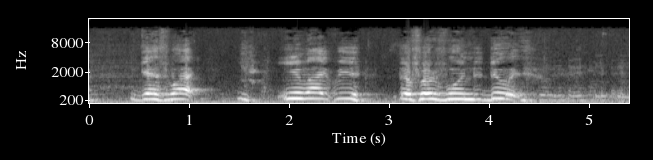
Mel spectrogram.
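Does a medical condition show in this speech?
Yes: cerebral palsy.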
